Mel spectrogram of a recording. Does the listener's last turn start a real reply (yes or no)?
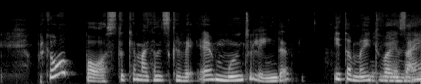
no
